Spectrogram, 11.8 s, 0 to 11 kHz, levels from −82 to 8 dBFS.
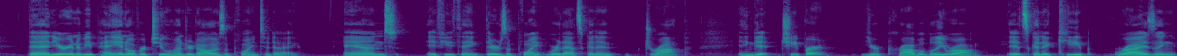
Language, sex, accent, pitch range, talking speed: English, male, American, 145-160 Hz, 175 wpm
